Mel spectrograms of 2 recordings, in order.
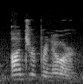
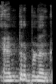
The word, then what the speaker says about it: entrepreneur: ஸோ இது என்டர்பிரினர் கிடையாது, entrepreneur. அதுதான் இதனுடைய சரியான உச்சரிப்பு அப்படிங்கிறத நம்ம இப்போ கற்றுக்கிட்டோம்.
